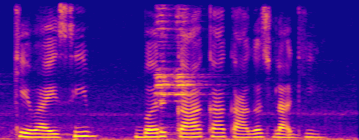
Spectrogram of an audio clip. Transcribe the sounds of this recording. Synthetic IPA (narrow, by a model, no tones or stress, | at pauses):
keːʋaːjsi | bəɾkakakaːɣəd͡ʒlaːɡiː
